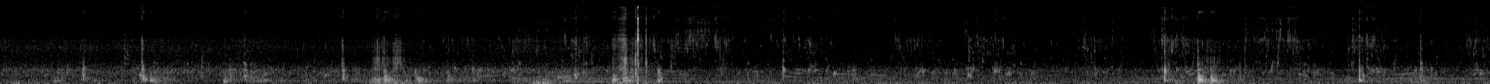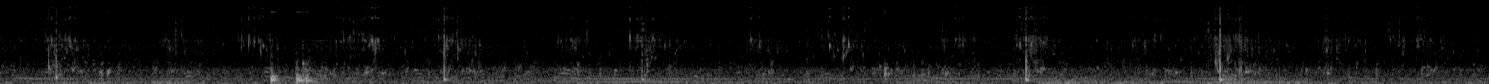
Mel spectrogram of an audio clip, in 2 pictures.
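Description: Paddles of an open canoe dipping and pulling through the water in a steady stroke, a short splash every second or two, with a few much louder sharp strokes among them.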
